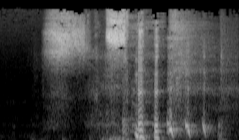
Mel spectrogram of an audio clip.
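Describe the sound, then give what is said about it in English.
A woman panting out of breath: a long, breathy exhale gives way to a quick run of several short, voiced pants in a steady rhythm, fairly loud and clear with no talk over it. “She's out of breath, and she pants.”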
